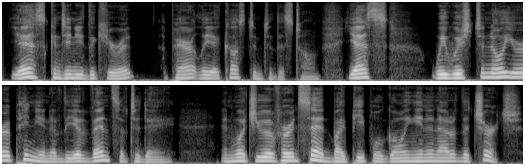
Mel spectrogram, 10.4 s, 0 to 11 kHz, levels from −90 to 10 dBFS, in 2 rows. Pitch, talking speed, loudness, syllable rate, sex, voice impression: 140 Hz, 215 wpm, -17 LUFS, 5.8 syllables/s, male, masculine, adult-like, slightly thick, bright, clear, slightly halting, sincere, friendly, slightly wild, slightly lively, kind, slightly modest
